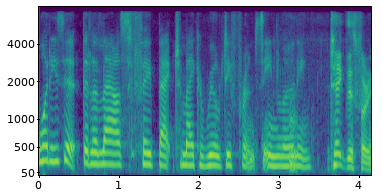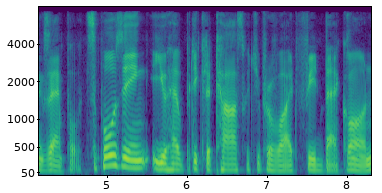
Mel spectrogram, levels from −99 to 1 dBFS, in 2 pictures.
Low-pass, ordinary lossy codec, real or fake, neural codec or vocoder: 7.2 kHz; MP3, 64 kbps; real; none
